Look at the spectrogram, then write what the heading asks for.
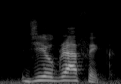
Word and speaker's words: geographic: a look at it Geographic how many syllables do I have G yo graphic and the rule says if I have a word ending with IC I need to stress on the second last syllable so I'll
